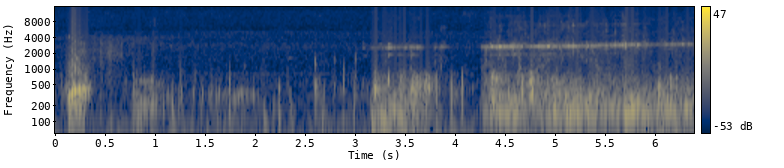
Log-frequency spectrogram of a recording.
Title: A Stomach Growling Chaos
